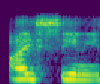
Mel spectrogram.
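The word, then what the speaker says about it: Iceni: two who's the queen of the british celtic ikeni or itzeni tribe who led an uprising against the roman empire in 60 or 61 a.d okay i have been told it's pronounced i see any tribe thank you cons man in my ear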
